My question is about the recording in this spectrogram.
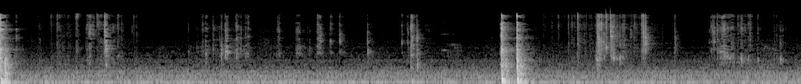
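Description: Eggs being cracked against the rim of a bowl: a sharp knock at the start and two quick knocks a little before seven seconds in, with light handling clicks and rustles between.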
